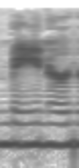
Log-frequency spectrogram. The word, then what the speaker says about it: Manor: rapid growth so hudo mayor yes we pronounce it mayor here even though it's clearly Manor this Dell Valley area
